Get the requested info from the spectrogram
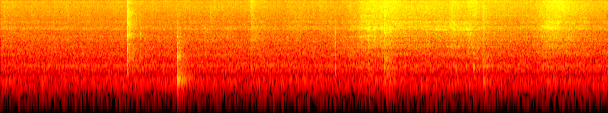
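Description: Chicken strips sizzling in a non-stick wok as honey goes in for the glaze, with two sharp knocks of the spatula on the pan about two seconds in. The sizzling grows louder in two spells near the end as the chicken is stirred and tossed.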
